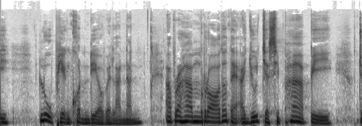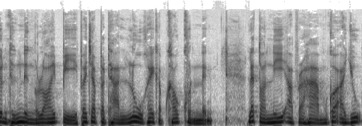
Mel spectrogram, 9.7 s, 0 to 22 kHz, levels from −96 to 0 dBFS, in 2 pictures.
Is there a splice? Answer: no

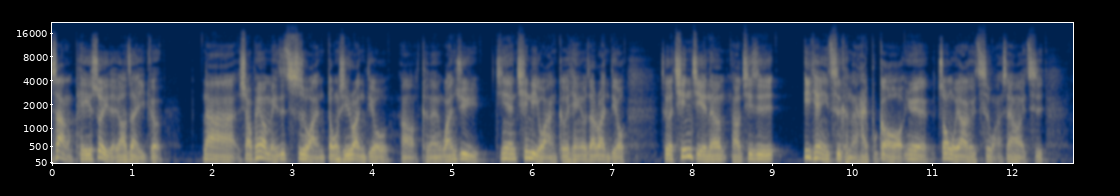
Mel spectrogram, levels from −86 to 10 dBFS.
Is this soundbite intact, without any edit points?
yes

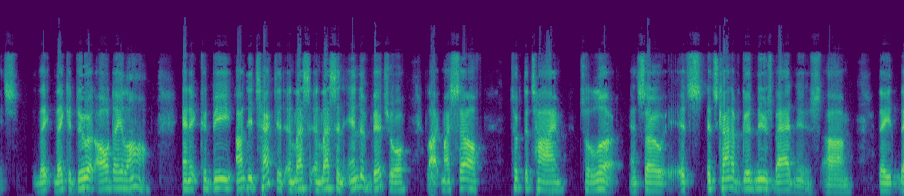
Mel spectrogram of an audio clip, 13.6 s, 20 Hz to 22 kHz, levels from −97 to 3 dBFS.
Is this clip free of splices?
no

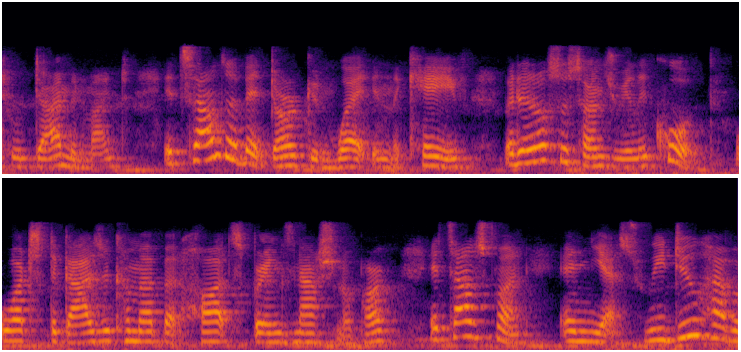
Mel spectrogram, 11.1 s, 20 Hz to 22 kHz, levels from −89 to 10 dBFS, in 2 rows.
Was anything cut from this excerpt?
no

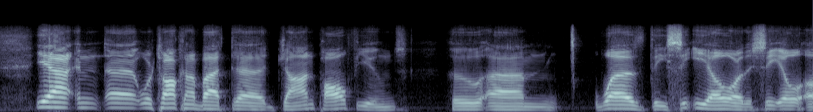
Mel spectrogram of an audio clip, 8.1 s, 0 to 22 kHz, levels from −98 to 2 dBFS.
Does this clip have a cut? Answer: no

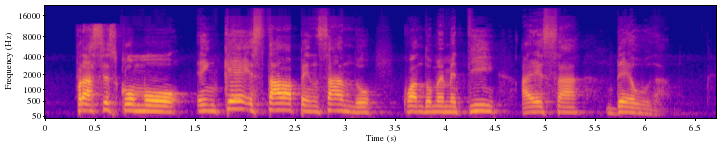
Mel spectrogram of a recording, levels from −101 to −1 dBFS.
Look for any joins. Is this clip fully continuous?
yes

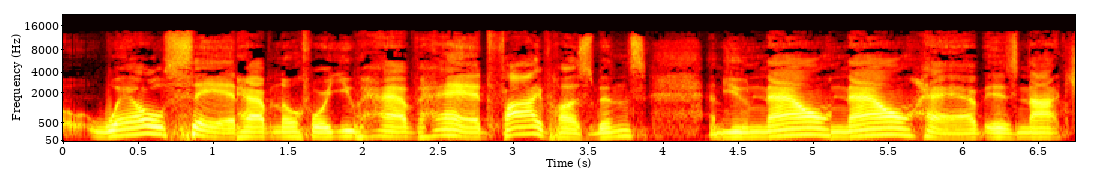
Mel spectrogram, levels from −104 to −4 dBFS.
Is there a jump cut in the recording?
yes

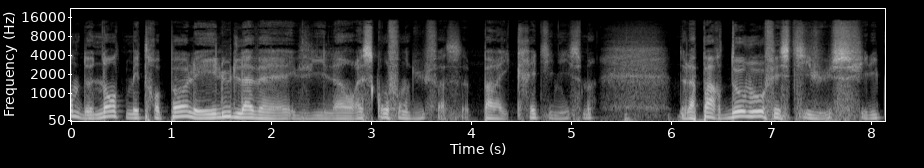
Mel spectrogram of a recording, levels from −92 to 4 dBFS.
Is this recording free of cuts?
yes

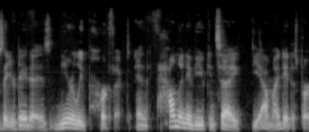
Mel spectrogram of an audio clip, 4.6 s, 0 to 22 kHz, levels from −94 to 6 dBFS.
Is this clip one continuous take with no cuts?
yes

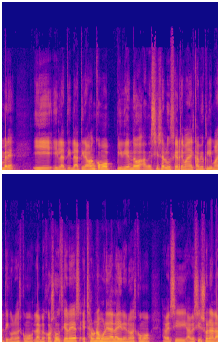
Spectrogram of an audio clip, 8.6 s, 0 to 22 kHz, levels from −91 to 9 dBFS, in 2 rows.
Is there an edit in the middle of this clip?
yes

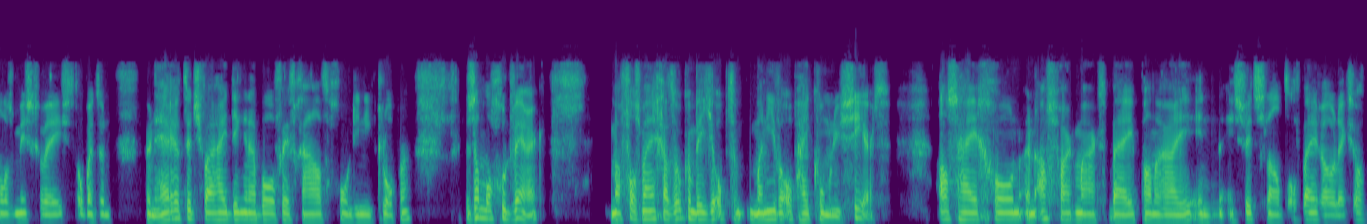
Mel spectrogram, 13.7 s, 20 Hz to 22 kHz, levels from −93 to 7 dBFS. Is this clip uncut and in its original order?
yes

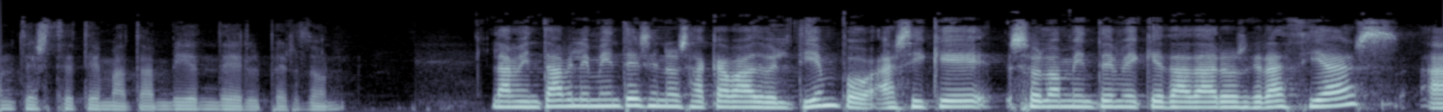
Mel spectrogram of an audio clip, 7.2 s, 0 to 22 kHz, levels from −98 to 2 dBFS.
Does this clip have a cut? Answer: no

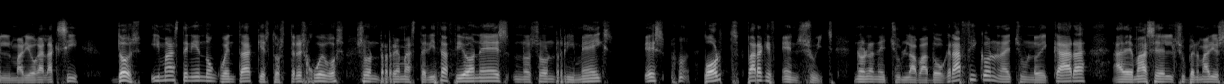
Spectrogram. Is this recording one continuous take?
no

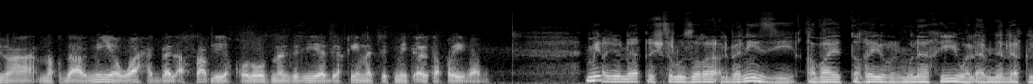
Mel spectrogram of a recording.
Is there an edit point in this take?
yes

